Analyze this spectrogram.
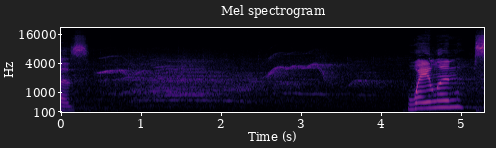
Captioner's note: crowd cheering; crowd applauding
